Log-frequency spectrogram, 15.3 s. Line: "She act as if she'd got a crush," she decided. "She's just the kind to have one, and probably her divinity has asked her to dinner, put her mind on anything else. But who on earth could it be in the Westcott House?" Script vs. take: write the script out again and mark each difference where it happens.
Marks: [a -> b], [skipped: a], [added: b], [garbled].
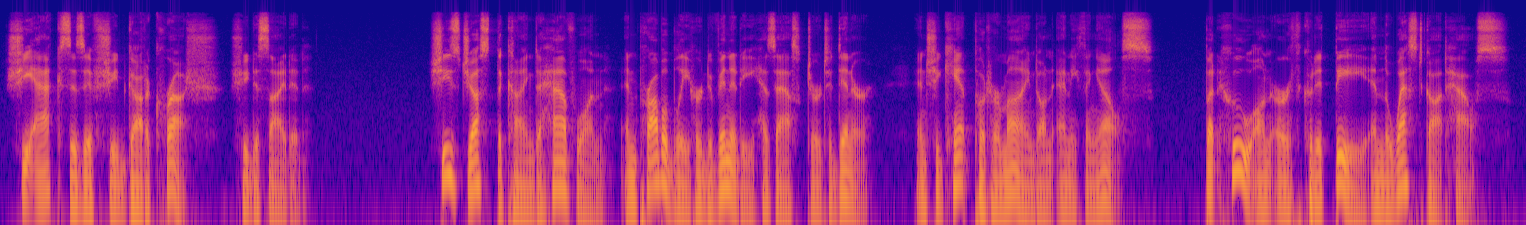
"She [act -> acts] as if she'd got a crush," she decided. "She's just the kind to have one, and probably her divinity has asked her to dinner, [added: and she can't] put her mind on anything else. But who on earth could it be in the Westcott House?"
